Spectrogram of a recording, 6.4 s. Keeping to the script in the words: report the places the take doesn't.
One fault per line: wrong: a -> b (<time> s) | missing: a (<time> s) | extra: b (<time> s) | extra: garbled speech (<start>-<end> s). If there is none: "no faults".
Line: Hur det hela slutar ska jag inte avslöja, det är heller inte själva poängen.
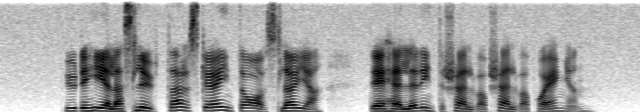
extra: själva (4.9 s)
